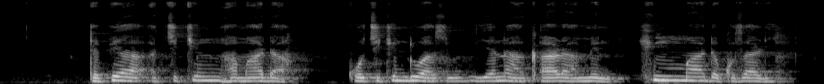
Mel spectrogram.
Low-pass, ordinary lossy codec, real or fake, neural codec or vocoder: 19.8 kHz; none; real; none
